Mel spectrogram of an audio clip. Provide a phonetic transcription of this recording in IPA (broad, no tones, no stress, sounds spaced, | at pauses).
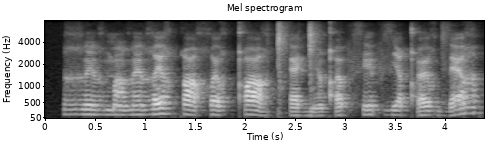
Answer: ʁ ĩ ʁ m ɑ̃ ʁ ẽ ʁ e ʁ q ɑ χ ø ʁ qʼ ɑ ʁ ǀʰ æ ɡ͡ǀ ẽ qʼ ɯ f s ẽ f z i qʼ y ʁ d͡z æ ʁ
